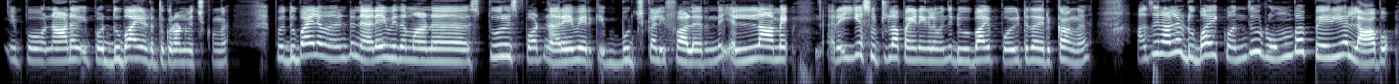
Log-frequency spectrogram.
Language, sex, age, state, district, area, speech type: Tamil, female, 18-30, Tamil Nadu, Karur, rural, spontaneous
